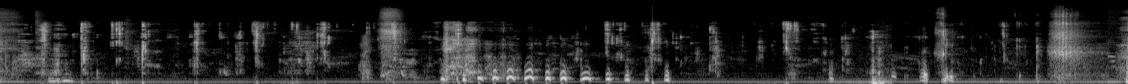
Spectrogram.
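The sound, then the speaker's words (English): Mukbang-style eating: close, wet chewing and crunching repeats in many uneven bursts, with moist smacks and a few louder bites. “That's called mukbang, by the way. Did you know that's a thing? People like to get weird and listen to people eat on the internet.”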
